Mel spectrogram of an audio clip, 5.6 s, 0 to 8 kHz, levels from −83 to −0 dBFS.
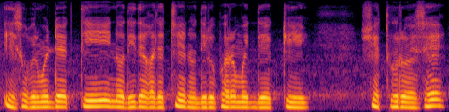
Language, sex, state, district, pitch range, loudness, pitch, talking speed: Bengali, male, Assam, Hailakandi, 135-160 Hz, -13 LUFS, 145 Hz, 150 wpm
